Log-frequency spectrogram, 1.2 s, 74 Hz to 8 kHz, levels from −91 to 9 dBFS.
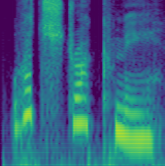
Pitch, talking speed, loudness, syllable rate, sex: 210 Hz, 145 wpm, -14 LUFS, 2.8 syllables/s, female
